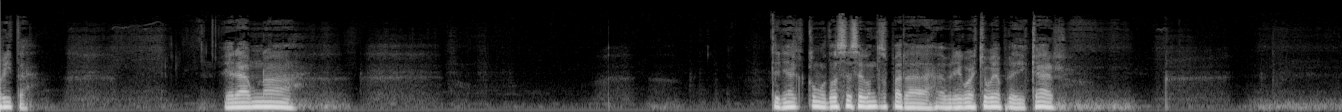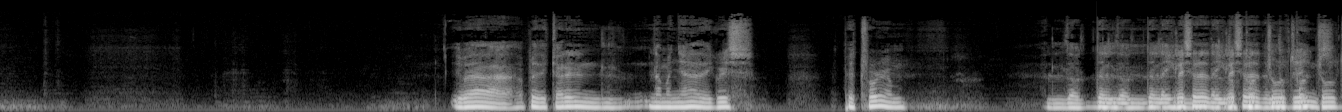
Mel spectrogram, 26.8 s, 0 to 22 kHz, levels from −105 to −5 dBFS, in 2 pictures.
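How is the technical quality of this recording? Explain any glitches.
One glitch affects the last stretch of the recording. From 24.39 s to the end, a doubled audio track appears, likely because a second, slower capture path mixed the sound in again. An equally loud, full-band copy trails about half a second behind and starts abruptly, with no decay or room colour.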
